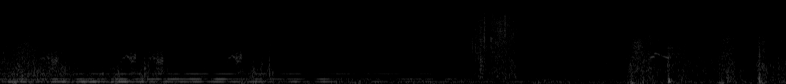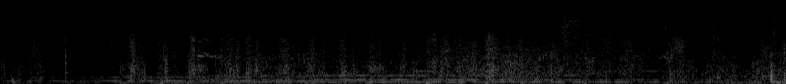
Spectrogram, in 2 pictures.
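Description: Gentle waves lap at a sandy shore.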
